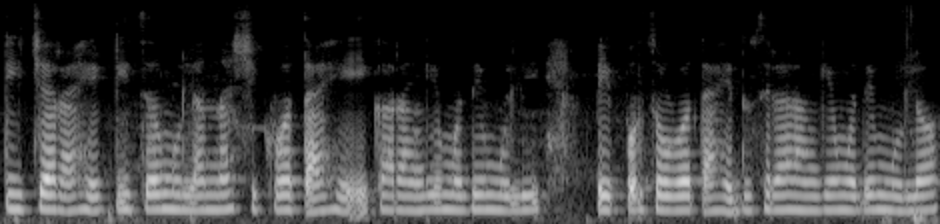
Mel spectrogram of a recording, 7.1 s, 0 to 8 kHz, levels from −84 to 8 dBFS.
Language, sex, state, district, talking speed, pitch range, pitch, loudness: Marathi, female, Maharashtra, Gondia, 125 wpm, 190-200 Hz, 195 Hz, -19 LUFS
